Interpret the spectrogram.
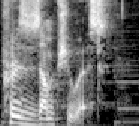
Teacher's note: presumptuous has four syllables and the stress is on that second syllable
